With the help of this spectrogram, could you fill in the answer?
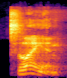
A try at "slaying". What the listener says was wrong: It still sounds like you're saying slanging.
